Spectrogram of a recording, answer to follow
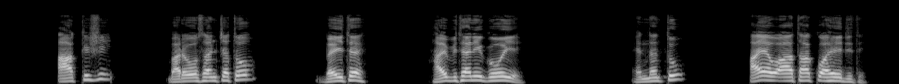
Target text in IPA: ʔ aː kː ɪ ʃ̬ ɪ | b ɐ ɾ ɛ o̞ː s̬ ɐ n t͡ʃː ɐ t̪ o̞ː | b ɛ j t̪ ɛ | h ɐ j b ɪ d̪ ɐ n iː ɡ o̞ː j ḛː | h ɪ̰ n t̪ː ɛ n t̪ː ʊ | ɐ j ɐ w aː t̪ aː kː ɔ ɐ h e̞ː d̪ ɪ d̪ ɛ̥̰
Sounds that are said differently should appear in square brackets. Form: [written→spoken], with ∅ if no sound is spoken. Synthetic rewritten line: ʔ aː kː ɪ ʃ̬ ɪ | b ɐ ɾ ɛ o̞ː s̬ ɐ n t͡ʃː ɐ t̪ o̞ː | b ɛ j t̪ ɛ | h ɐ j b ɪ [d̪→t̪] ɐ n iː ɡ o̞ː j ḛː | h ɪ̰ n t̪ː ɛ n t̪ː ʊ | ɐ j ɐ w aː t̪ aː kː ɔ ɐ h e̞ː d̪ ɪ [d̪→t̪] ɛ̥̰

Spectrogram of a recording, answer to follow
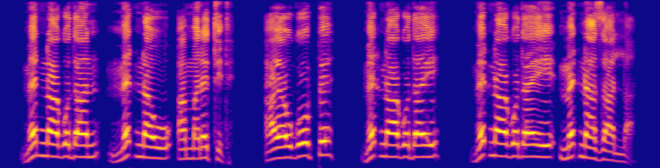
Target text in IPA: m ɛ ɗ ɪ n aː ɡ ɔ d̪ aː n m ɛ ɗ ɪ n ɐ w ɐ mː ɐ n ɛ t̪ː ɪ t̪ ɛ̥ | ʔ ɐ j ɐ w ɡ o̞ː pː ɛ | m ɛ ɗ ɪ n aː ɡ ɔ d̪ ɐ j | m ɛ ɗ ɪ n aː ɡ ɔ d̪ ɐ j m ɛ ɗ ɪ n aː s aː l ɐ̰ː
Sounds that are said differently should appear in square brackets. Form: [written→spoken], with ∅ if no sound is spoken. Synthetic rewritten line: m ɛ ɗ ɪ n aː ɡ ɔ d̪ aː n m ɛ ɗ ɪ n ɐ w ɐ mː ɐ n ɛ t̪ː ɪ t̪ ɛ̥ | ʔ ɐ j ɐ w ɡ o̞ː pː ɛ | m ɛ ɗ ɪ n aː ɡ ɔ d̪ ɐ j | m ɛ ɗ ɪ n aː ɡ ɔ d̪ ɐ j m ɛ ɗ ɪ n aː [s→z] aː [l→lː] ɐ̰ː

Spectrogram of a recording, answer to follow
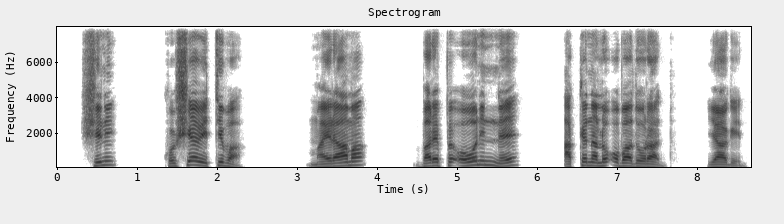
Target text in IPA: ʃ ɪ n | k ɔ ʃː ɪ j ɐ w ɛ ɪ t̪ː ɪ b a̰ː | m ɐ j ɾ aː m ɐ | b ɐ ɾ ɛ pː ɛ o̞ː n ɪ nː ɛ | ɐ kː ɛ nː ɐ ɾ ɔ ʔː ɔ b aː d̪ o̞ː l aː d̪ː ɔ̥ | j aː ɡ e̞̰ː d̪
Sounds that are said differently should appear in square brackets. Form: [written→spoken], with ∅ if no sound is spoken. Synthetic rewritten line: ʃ ɪ n | k ɔ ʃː ɪ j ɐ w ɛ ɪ t̪ː ɪ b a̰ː | m ɐ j ɾ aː m ɐ | b ɐ ɾ ɛ pː ɛ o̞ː n ɪ nː ɛ | ɐ kː ɛ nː ɐ [ɾ→l] ɔ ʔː ɔ b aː d̪ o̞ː [l→ɾ] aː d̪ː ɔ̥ | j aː ɡ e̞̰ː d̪

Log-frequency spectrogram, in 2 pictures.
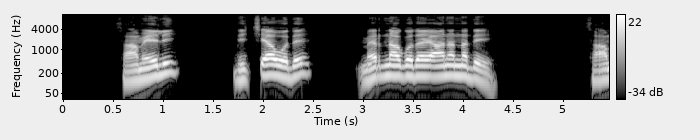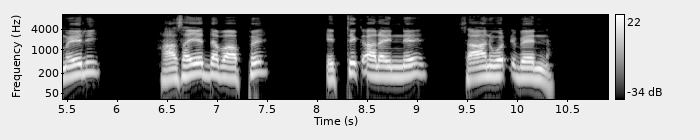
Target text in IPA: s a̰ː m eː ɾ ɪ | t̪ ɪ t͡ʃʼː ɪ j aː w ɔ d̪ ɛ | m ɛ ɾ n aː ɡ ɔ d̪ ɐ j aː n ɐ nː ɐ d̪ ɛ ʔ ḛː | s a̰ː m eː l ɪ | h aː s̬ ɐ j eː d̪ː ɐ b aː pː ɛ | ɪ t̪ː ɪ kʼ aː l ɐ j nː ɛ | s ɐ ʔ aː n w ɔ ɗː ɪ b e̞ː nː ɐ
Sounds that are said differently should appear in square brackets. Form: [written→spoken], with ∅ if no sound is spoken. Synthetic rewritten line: s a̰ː m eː [ɾ→l] ɪ | [t̪→d̪] ɪ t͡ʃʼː ɪ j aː w ɔ d̪ ɛ | m ɛ ɾ n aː ɡ ɔ d̪ ɐ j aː n ɐ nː ɐ d̪ ɛ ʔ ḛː | s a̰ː m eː l ɪ | h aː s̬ ɐ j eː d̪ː ɐ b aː pː ɛ | ɪ t̪ː ɪ kʼ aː l ɐ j nː ɛ | s ɐ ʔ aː n w ɔ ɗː ɪ b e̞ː nː ɐ

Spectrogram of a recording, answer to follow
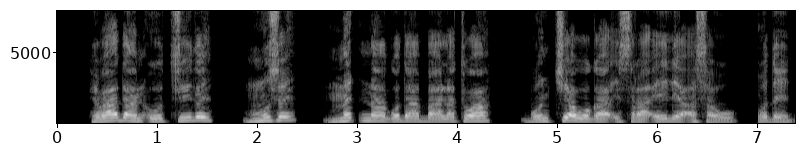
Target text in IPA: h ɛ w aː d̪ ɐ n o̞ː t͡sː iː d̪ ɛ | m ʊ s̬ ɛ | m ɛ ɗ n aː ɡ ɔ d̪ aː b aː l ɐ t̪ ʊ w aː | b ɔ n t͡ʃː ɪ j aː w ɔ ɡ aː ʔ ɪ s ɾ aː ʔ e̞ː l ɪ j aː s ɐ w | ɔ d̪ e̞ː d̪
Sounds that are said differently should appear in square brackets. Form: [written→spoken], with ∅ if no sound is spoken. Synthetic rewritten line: h ɛ w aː d̪ ɐ n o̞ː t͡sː iː d̪ ɛ | m ʊ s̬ ɛ | m ɛ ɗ n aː ɡ ɔ d̪ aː b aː l ɐ t̪ ʊ w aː | b ɔ n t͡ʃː ɪ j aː w ɔ ɡ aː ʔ ɪ s ɾ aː ʔ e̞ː l ɪ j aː s ɐ w | ɔ d̪ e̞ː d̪

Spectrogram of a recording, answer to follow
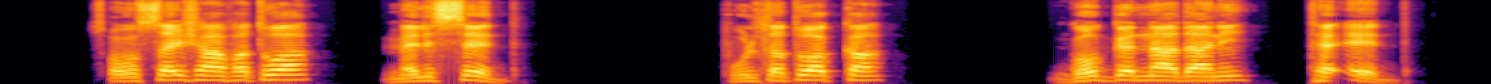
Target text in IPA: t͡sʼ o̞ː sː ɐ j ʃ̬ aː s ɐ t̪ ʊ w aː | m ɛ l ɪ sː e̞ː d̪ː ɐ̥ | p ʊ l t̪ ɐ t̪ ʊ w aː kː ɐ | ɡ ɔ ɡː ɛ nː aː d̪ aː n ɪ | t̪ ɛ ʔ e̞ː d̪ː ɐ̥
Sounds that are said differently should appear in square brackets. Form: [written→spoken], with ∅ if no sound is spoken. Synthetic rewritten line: t͡sʼ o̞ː sː ɐ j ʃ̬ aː [s→f] ɐ t̪ ʊ w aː | m ɛ l ɪ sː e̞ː d̪ː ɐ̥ | p ʊ l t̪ ɐ t̪ ʊ w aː kː ɐ | ɡ ɔ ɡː ɛ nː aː d̪ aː n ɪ | t̪ ɛ ʔ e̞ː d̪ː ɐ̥

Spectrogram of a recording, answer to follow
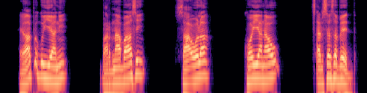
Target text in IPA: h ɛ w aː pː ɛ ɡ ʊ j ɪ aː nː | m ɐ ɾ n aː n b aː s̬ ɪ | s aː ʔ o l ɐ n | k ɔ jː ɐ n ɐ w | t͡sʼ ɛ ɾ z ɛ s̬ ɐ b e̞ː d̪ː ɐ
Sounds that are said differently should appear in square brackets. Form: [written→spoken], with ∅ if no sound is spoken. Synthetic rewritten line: h ɛ w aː pː ɛ ɡ ʊ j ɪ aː [nː→n] | [m→b] ɐ ɾ n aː [n→∅] b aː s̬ ɪ | s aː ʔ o l ɐ [n→∅] | k ɔ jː ɐ n ɐ w | t͡sʼ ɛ ɾ [z→s] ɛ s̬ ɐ b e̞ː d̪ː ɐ

